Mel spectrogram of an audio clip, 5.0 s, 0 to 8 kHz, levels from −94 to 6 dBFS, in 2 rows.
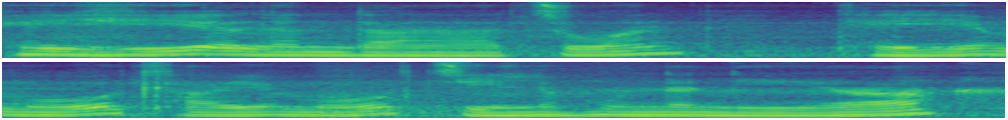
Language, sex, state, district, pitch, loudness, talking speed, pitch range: Mizo, male, Mizoram, Aizawl, 115 Hz, -15 LUFS, 180 wpm, 110-130 Hz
